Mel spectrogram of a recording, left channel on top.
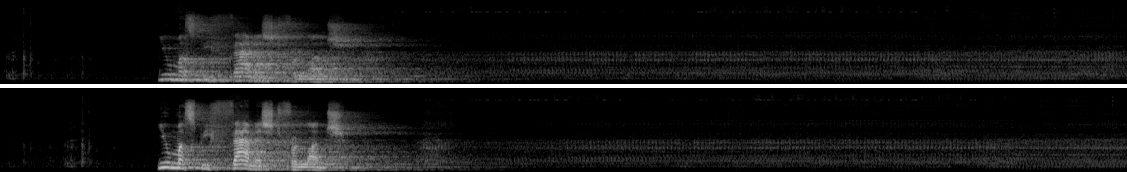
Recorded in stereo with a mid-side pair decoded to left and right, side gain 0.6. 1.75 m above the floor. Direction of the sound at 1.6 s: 55° right.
